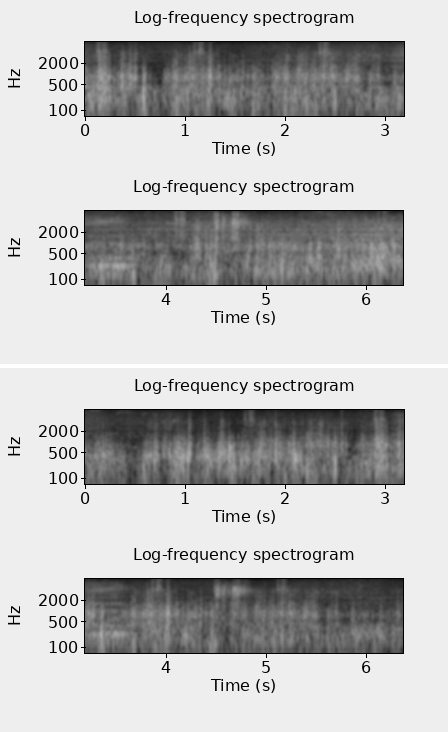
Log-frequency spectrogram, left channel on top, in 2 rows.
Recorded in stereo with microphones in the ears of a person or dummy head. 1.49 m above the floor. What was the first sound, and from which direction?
A drawer, 55° right (ahead or behind).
